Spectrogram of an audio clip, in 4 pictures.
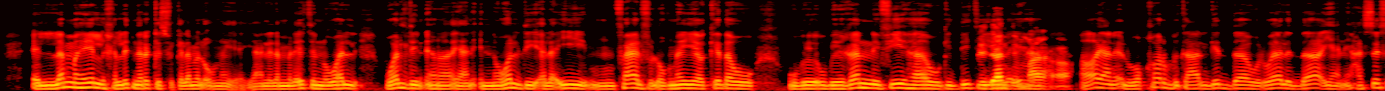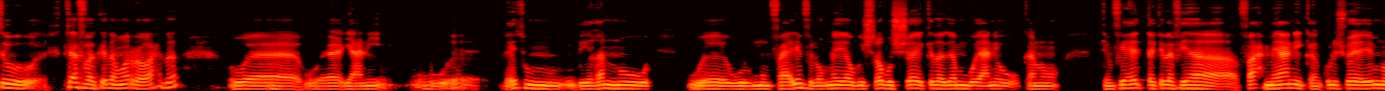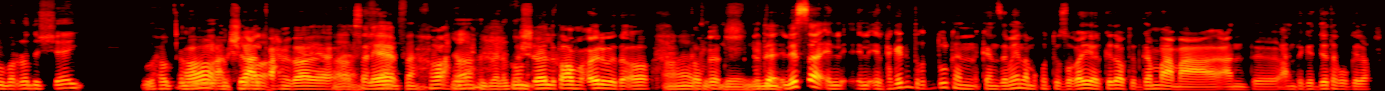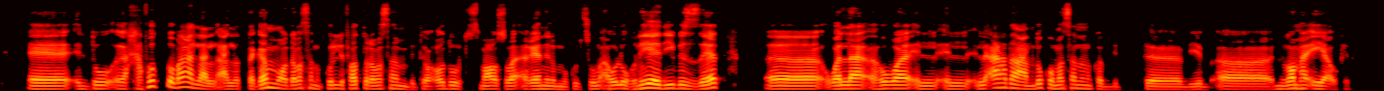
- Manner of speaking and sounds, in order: laughing while speaking: "اختفى كده مرَّة واحدة"; tapping; laugh; laughing while speaking: "الشاي اللي طعمه حلو ده آه"
- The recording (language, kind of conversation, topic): Arabic, podcast, هل فيه أغنية بتجمع العيلة كلها سوا؟ إيه هي؟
